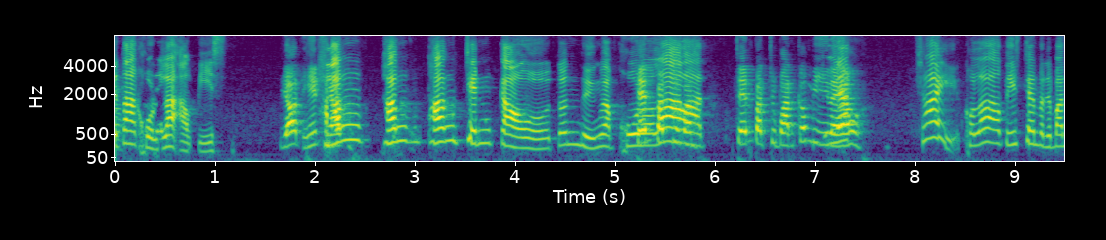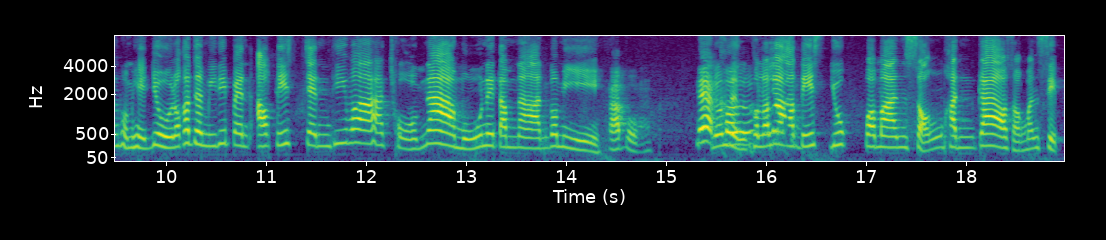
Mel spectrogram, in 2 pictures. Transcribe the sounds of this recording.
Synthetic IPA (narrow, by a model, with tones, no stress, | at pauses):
e˧t̪aː˥˩kʰoː˧ɾa˧laː˥˩ʔaː˧wt̪i˦˥s | jɔ˦˥t̪̚hi˦˥t̪ʰa˦˥ŋt̪ʰa˦˥ŋt̪ʰa˦˥ŋt͡ɕe˧nka˨˩wt͡ɕo˧nt̪ʰɯ˩˦ŋbɛː˨˩p̚kʰoː˧ɾaː˧laː˥˩ | t͡ɕe˧npa˨˩t̪̚t͡ɕu˨˩ba˧nkɔː˥˩miː˧lɛː˦˥w | t͡ɕʰa˥˩jkʰoː˧lːla˥ʔaː˧wt̪i˦˥s̚t͡ɕe˧npa˨˩t̚t͡ɕu˨˩ba˧npʰo˩˦mhe˩˦njuː˨˩lɛː˧˦˥wkɔ˥˩t͡ɕa˨˩ʔmiː˧t̪ʰiː˥˩pe˧nʔa˧wt̪i˦˥s̚t͡ɕe˧nt̪ʰiː˥˩waː˥˩t͡ɕʰoː˨˩˦mnaː˥˩muː˩˦na˧jt̪a˧mnaː˧nkɔː˥˩miː˧kʰa˦p̚ʰːo˩˦m | nɛ˥˩no˧˥˧nt̪ʰɯ˨˩˦ŋʰoː˧laː˧laː˥˩ʔaː˧wt̪i˦˥s̚ju˦˥k̚pɾa˧maː˧nsɔː˩˦ŋpʰa˧nkaː˥˩wsɔː˩˦ŋpʰa˧nsi˨˩p̚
